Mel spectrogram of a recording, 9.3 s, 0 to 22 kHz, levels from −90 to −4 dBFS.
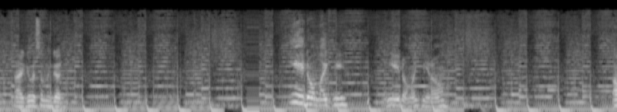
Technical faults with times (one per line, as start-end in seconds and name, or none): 1.87-4.84 train of clicks
3.71-3.89 system hang loop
